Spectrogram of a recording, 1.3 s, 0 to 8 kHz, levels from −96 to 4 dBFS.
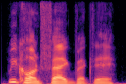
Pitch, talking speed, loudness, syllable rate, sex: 130 Hz, 235 wpm, -17 LUFS, 5.6 syllables/s, male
